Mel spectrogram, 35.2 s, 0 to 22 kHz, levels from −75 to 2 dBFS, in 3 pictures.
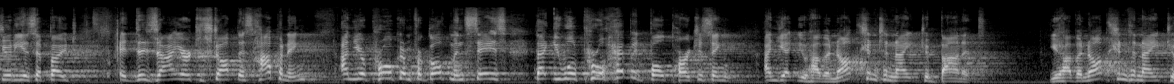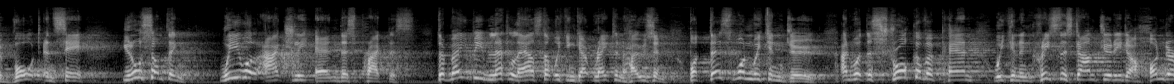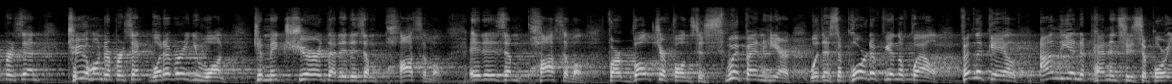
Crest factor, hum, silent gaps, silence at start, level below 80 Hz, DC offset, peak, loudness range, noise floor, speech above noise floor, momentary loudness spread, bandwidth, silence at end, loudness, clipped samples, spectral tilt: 20 dB; none; none; 0 s; -68 dBFS; under 0.1%; 0 dBFS; 2 LU; -49 dBFS; 29 dB; 5 LU; 16 kHz; 0 s; -20 LUFS; under 0.1%; -2.5 dB/octave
